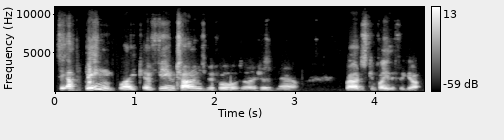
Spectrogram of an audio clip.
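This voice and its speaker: A man's voice: on the high side, very animated, brisk, dry recording, poor audio. A man hosting a casual football podcast, chatty and self-deprecating, laughing often. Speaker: podcast host.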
